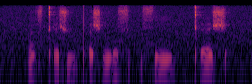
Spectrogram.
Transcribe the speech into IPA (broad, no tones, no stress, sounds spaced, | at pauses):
ɐ̃ s kʼ ɛ ʃ u pʼ ɐ ʃ ŋ ɘ s | s ĩ | kʼ ɛ ʃ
